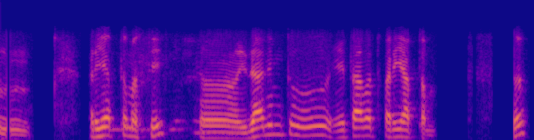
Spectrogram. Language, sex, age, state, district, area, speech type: Sanskrit, male, 45-60, Telangana, Mahbubnagar, rural, conversation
